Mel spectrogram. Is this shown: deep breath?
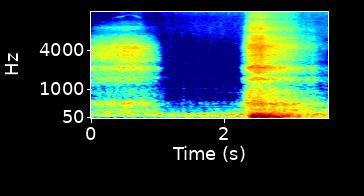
yes

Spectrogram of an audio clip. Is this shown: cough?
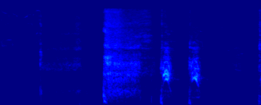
yes

